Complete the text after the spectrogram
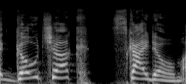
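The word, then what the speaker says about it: Gocheok Sky Dome: joined us from the field at the Gochuk Sky Dome. I asked him how to pronounce it so I wouldn't get it wrong. The Gochuk Sky Dome.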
